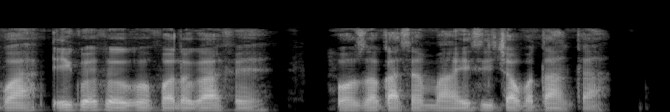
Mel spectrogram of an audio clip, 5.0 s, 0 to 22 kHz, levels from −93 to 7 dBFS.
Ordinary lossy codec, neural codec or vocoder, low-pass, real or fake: none; none; none; real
